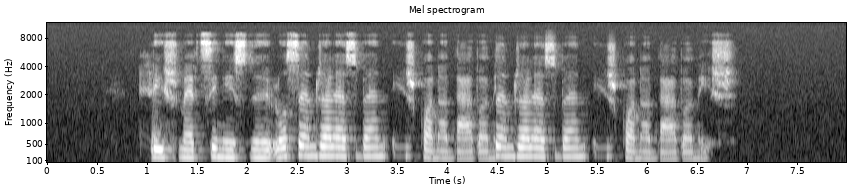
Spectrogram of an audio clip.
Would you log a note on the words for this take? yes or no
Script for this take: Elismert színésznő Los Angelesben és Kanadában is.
yes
